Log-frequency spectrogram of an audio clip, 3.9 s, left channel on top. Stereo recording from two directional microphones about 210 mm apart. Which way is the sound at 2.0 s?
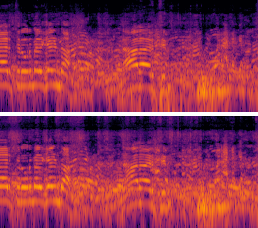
55° left (ahead or behind).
